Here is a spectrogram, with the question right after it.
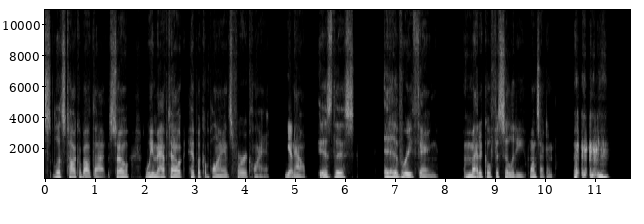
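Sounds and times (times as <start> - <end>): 
speech: 0.1 - 11.4
person clearing throat: 10.6 - 11.4.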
